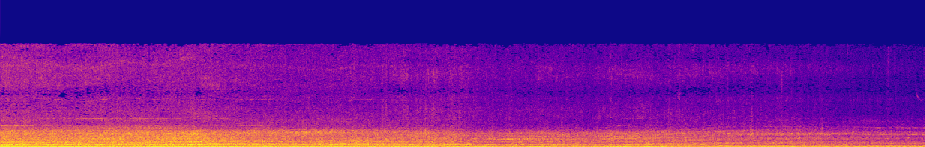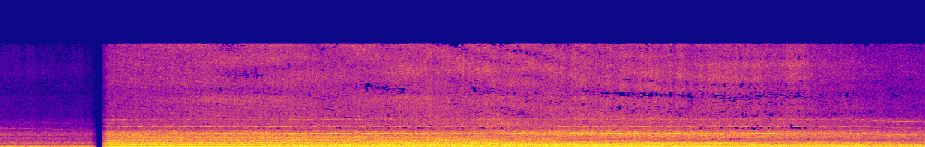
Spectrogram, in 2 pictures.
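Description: Heavy diesel engines running steadily: a wheeled tractor chained to a mud-stuck box truck. The sound cuts out for an instant about halfway through, then a steady low diesel drone of an idling coach bus follows.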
